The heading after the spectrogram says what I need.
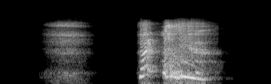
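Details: Woman during a prolonged sneezing fit: a sharp breath in, then one forceful, explosive sneeze.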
